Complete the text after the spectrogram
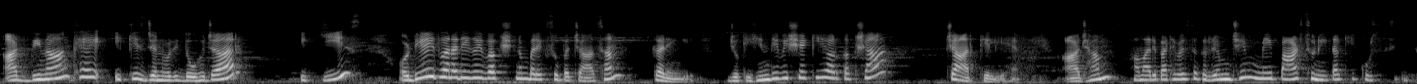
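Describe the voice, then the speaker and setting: A woman's voice: on the high side, very animated, normal speed, slightly rough. A young woman teacher taking children through a worksheet lesson, patient, explaining and repeating things. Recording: tinny phone-like sound.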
